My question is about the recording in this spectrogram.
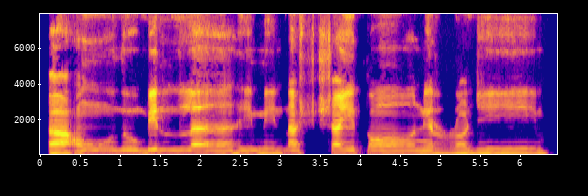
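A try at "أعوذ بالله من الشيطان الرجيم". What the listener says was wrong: Sedikit huruf lam agak sedikit tebal. Tadi saya dengarkan bila enggak. Tipiskan. A'udzu billah, bukan a'udzu billah, enggak. A'udzu billahi minasyaitonir rajim.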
